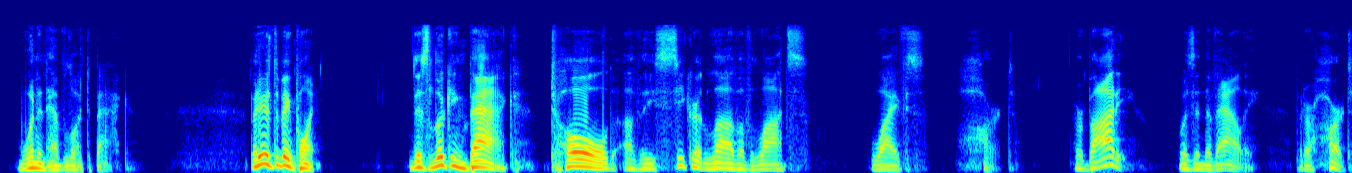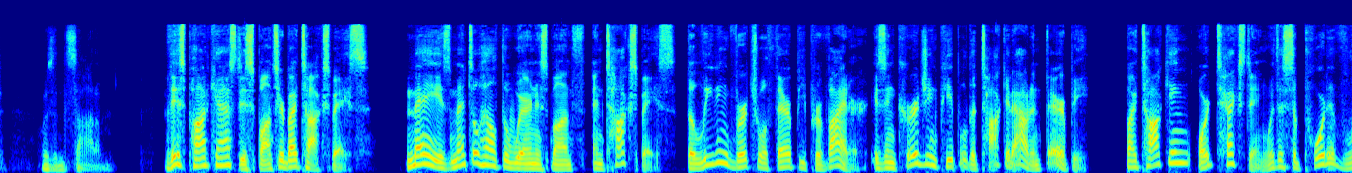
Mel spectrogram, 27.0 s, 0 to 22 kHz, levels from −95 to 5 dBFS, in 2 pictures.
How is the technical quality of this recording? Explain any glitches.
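The recording has two related level problems: brief clipping on loud peaks early in the clip, then a sudden drop in level.

From 2.58 to 2.89 s and again from 4.75 to 4.83 s, the loudest speech peaks take on a harsh, crackling edge. This is microphone overload, likely from the input gain being set too high so the converter runs out of headroom. The waveform tops are flattened, about 2 dB over full scale in the first event and about 1 dB in the second, affecting a small fraction of samples.

At 6.03 s, just before "of the secret love", the voice and background both drop by about 6 dB in a single step. This is the microphone volume being stepped down, likely by the call software's automatic gain control reacting to the earlier clipped peaks and lowering the device input level at once instead of fading it gradually.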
